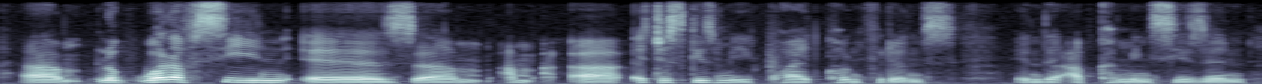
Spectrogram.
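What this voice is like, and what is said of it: South African accent. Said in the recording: “despite the South African accent.”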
